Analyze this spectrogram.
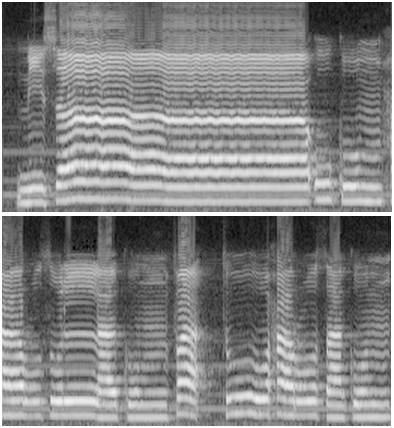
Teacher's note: Harusul, mim sukun, kum ha, mim sukun bertemu dengan ha, bacaan izhar safawi harus dibaca jelas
